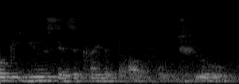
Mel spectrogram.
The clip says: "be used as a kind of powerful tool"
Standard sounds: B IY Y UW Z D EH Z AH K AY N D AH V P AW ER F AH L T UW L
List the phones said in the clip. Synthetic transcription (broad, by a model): B IY Y UW Z D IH Z AH K AY N D AH V P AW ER F L T UW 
